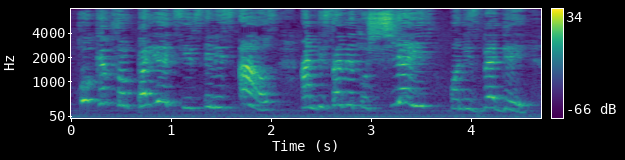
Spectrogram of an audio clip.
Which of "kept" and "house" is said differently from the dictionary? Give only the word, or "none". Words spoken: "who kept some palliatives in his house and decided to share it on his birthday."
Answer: none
